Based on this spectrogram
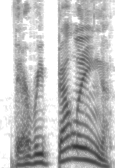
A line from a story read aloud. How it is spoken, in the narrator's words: I cried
